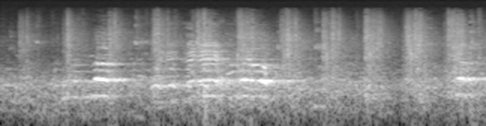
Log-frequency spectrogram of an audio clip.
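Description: Faint bounces of a handball dribbled on a sports-hall floor, a series of short knocks, with distant players' shouts and voices, the loudest a little after a second in.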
